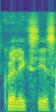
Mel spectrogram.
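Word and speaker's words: Quilixios: I was corrected this morning for pronouncing his name wrong. Quixilius. – You were calling him Quixilius, yes. – Yes, it's Quixilius. – And I was going to do the same. – Yes, it's Quixilius. I had the X and the L in the wrong place.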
